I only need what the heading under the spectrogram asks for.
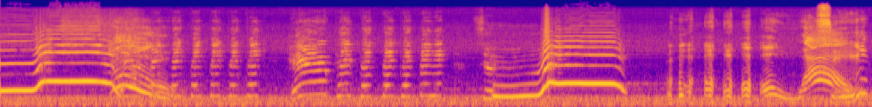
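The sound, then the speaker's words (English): A person loudly hollers a pig call: long, piercing, high-pitched whoops that swoop up and hold, repeated three times with warbling, yodel-like bursts in between. “I call a pig.”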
